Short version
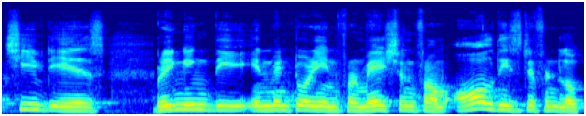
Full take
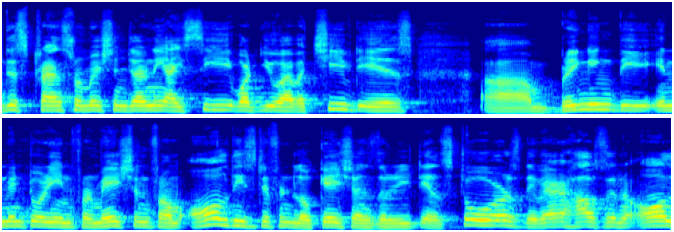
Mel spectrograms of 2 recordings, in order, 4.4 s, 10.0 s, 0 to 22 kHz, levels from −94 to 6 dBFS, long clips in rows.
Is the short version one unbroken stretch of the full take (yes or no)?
no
